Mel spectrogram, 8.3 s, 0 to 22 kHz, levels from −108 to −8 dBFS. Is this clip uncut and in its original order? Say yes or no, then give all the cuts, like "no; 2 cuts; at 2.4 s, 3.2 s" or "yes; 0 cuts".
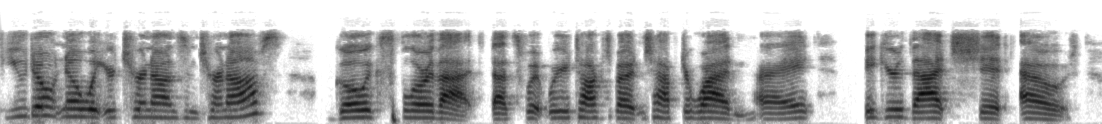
yes; 0 cuts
